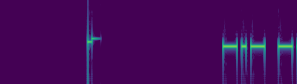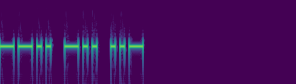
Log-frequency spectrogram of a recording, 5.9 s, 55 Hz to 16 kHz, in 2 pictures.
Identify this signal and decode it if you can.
Morse code, heard as a keyed tone, about 25 wpm, 700 Hz. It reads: K8DU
